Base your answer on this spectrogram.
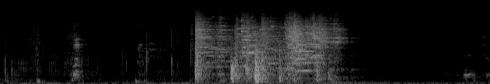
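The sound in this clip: Window glass smashed with a stone: a loud crashing shatter lasting over a second, with bright splintering tinkles, after a few faint knocks, then quiet.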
